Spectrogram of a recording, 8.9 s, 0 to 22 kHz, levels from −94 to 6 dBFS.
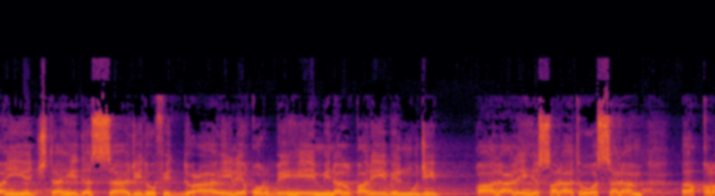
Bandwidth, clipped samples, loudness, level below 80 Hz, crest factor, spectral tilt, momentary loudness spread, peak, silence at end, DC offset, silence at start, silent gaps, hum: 12 kHz; under 0.1%; -17 LUFS; -58 dBFS; 10 dB; -4.5 dB/octave; 5 LU; -8 dBFS; 0 s; under 0.1%; 0 s; none; none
